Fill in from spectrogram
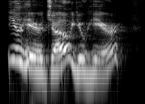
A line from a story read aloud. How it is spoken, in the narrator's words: cried Belvedere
